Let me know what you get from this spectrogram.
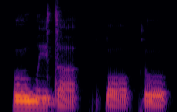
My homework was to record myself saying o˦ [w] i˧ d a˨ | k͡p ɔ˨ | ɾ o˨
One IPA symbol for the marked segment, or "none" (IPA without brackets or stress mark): w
